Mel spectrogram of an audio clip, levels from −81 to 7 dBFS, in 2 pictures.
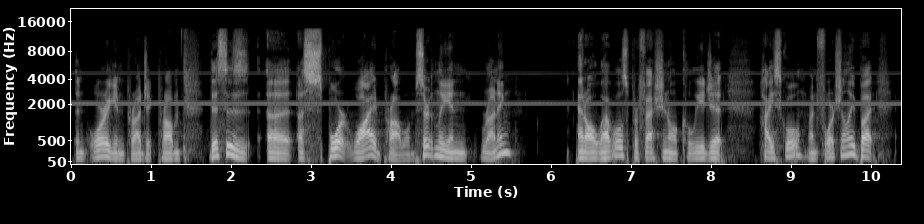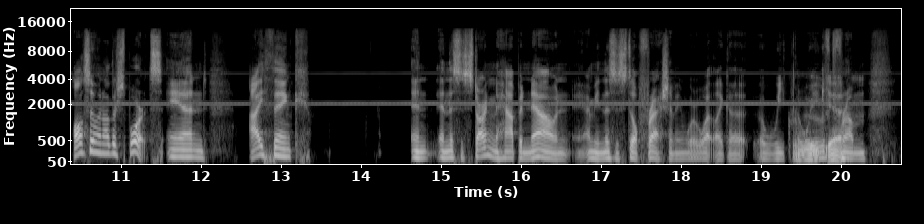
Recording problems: high-pitched whine; faint; throughout; 2 kHz, 20 dB below the speech

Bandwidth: 13.5 kHz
